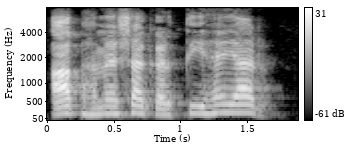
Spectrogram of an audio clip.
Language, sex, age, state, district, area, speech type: Urdu, male, 30-45, Bihar, Khagaria, rural, read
